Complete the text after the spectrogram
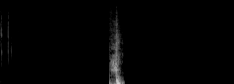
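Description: A tomato is set down on a wooden board with a soft thud.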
